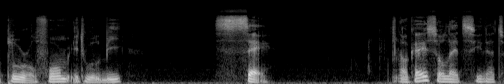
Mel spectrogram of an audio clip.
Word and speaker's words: ces: Really open this c'est.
